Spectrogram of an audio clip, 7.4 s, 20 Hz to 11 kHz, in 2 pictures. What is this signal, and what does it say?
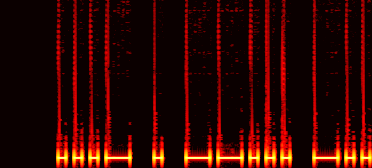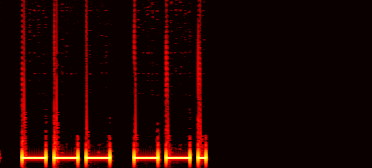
Morse code, heard as a keyed tone, about 15 wpm, 700 Hz. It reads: VE7DOG
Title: DXCC-100 Call Signs - 6 Characters - 15wpm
